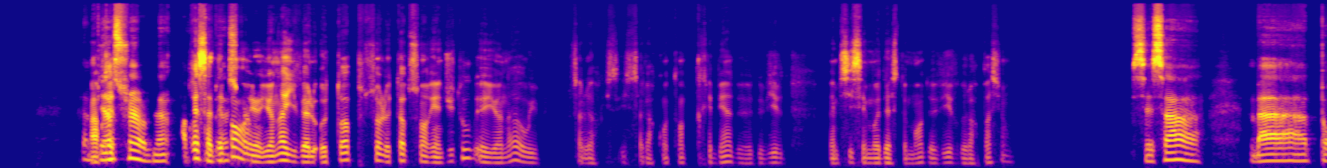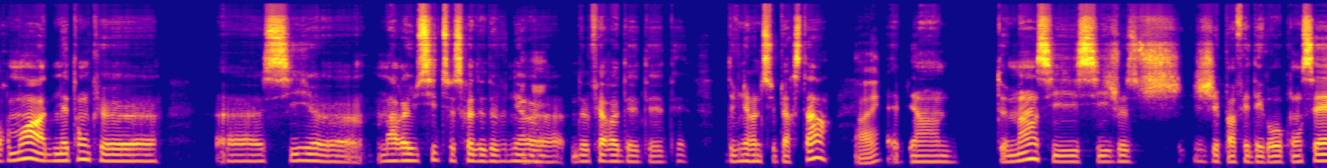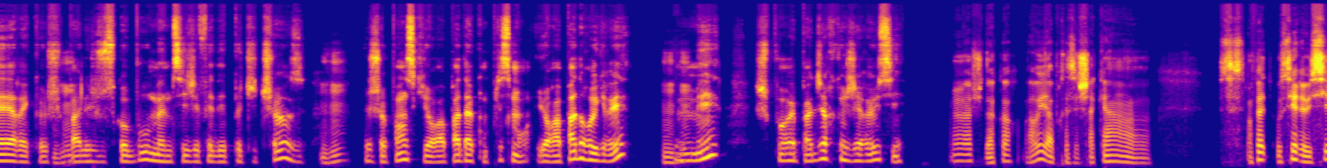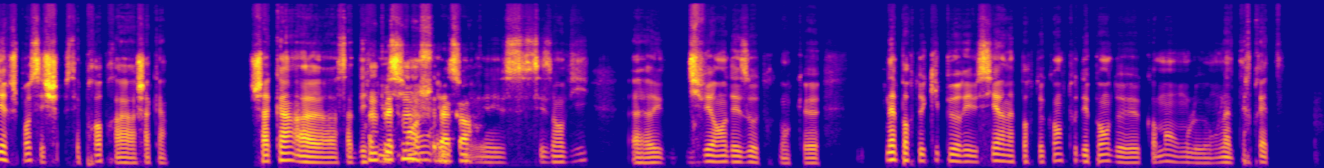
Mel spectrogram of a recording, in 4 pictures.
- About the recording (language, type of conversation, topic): French, unstructured, Qu’est-ce que réussir signifie pour toi ?
- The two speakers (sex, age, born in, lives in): male, 30-34, France, France; male, 30-34, France, France
- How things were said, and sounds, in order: none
